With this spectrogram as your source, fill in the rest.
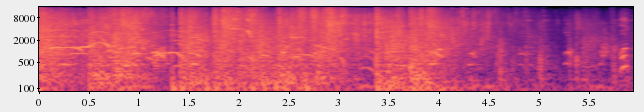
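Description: Rapid bursts of gunfire crack and boom in a scene from the TV show Supacell, loud and dense at first and then thinning out toward the end.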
